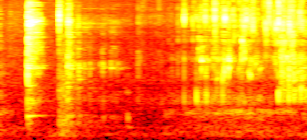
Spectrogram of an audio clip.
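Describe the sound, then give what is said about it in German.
Two light clinks, then lukewarm water splashes steadily into a glass, the pour growing fuller and brighter toward the end. Fairly quiet, with no talking. “Ich habe mir nämlich auch lauwarmes Wasser mitgenommen, damit es sich so ein bisschen besser und schneller auflöst.”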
